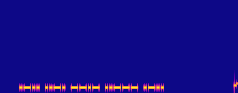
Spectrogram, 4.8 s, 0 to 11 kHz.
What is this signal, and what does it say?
Morse code, heard as a keyed tone, about 28 wpm, 700 Hz. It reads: LFQ2L
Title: Code Groups - 5 Letter:Numbers - 28wpm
